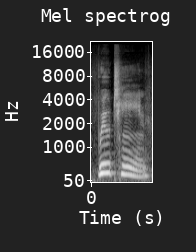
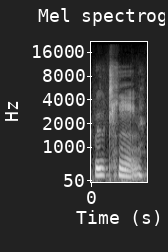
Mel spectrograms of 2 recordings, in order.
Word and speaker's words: routine: Next, routine, routine, tine, tine. The -tine in "routine" — the spelling differs, but it's, like, the same as how you would say teen, like teenager, teen.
